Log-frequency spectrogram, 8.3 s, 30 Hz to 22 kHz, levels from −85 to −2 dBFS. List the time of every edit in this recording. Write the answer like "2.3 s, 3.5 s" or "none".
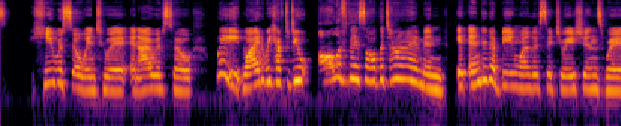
6.0 s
